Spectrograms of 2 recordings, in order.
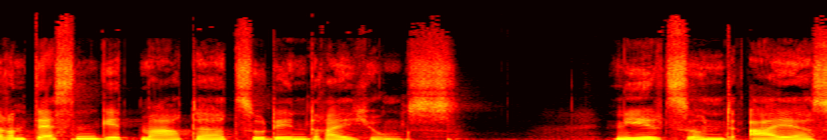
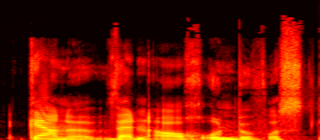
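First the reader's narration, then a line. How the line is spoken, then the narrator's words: Laughing. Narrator (German): lacht Maslum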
